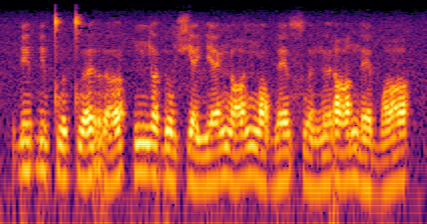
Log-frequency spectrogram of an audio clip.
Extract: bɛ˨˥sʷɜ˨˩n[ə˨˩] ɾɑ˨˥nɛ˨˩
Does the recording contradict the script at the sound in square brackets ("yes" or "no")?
yes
